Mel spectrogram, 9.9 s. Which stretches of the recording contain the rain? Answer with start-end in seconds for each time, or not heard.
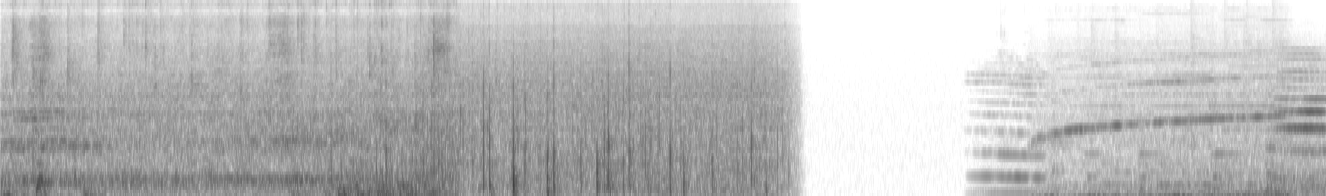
0.0-6.0.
